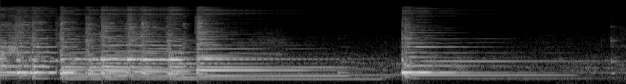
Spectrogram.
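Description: A small ukulele-sized acoustic string instrument strummed quickly. Then two final chords, about two seconds apart, are each left to ring out and fade: the close of a song.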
